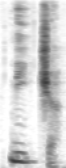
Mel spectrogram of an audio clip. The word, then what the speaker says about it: Nietzsche: The first bit should sound like ni, the second like cha, Nietzsche.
